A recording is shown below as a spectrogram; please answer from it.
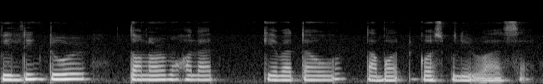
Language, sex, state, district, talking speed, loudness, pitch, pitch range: Assamese, female, Assam, Kamrup Metropolitan, 100 wpm, -15 LUFS, 210 Hz, 200-230 Hz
